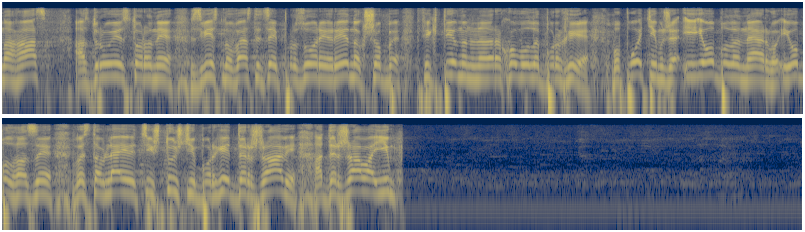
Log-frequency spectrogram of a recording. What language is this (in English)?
Ukrainian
